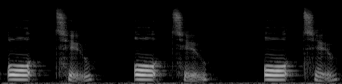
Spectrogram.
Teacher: notice that I don't separate it not ought to ought to joins together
